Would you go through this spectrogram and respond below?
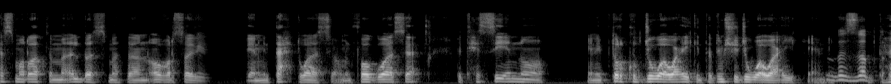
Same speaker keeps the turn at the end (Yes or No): No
